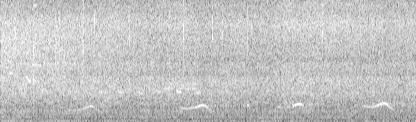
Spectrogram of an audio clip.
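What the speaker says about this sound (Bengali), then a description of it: "অনেক বাতাস।" Strong outdoor wind roars steadily as a broad, rushing wash with gusty buffeting against the microphone, continuous and loud throughout, with faint high whistling tones and no speech.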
